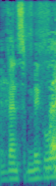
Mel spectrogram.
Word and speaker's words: Ventimiglia: It stars Milo, and I've never quite known how to pronounce his surname here, Ventimiglia.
